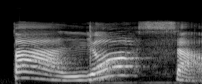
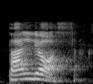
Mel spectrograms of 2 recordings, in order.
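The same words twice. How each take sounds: First: "Palhoça" drawn out very slowly in three syllables, pa-lho-ça; "Palhoça" split slowly for a class, pa... lho... ça. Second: Said in the usual way. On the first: Shown as a demonstration. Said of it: "Tem três sílabas". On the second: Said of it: "já aparece a separação das sílabas".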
